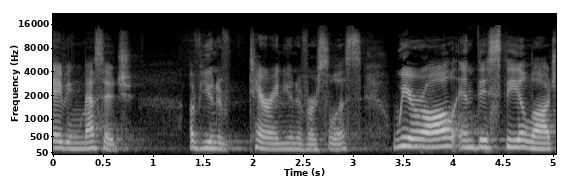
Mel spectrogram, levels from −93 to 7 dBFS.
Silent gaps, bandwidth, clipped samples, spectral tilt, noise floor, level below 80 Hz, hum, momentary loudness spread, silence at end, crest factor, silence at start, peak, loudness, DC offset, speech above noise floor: none; 16 kHz; under 0.1%; -5 dB/octave; -58 dBFS; -74 dBFS; none; 16 LU; 0 s; 18 dB; 0 s; -8 dBFS; -25 LUFS; under 0.1%; 34 dB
